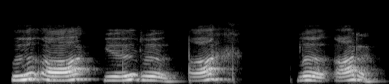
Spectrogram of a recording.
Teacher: Sözün sonundakı q-dan sonra samit gələndə dedik necə olur? Q hərfi X kimi tələffüz edilir.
